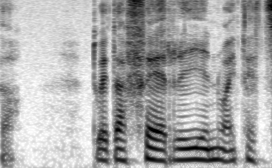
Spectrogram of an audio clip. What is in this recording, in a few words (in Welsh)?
"fferru", Welsh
